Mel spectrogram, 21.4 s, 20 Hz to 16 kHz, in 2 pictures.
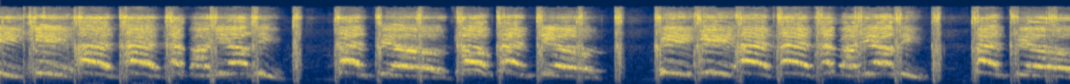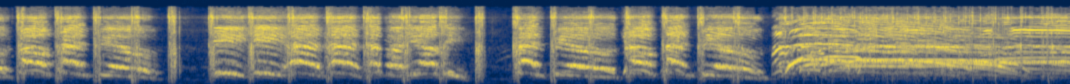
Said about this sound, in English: Here at Coldwater High School, it's Friday Night Lights with Your Country, Wind98.5. I'm on the other side of the field with the beautiful Penfield Panther cheerleading team. You ready, girls? Come on, give us a cheer.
